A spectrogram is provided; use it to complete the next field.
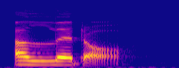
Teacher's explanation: The stress is on the second syllable. The T's in little are pronounced like a D, also known as a flap T.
